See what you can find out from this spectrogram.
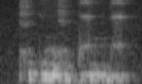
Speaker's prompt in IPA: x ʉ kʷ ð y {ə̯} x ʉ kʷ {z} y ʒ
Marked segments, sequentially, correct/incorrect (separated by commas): correct, incorrect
